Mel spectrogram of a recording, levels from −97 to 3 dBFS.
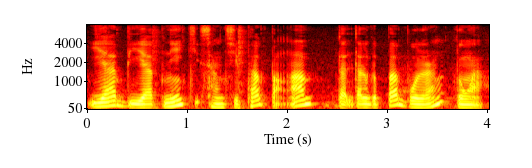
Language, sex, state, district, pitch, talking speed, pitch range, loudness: Garo, male, Meghalaya, West Garo Hills, 120 Hz, 105 wpm, 105-165 Hz, -16 LUFS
